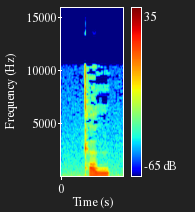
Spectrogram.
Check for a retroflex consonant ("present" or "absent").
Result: absent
